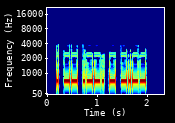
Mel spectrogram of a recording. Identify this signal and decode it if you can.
Morse code, heard as a keyed tone, about 32 wpm, 650 Hz. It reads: EMPTY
